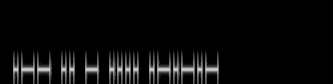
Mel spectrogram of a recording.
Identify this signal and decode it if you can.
Morse code, heard as a keyed tone, about 30 wpm, 700 Hz. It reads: WITH.
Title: Sentences from Top 1500 Words 30wpm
